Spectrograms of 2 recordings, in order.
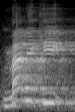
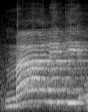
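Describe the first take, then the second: First: The vowel after the m is short. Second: The vowel after the m is long. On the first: It follows another traditional reading. "Kalau mimnya pendek Nafi" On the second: It follows one traditional reading. "oh dia pakai kaedah Asim"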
